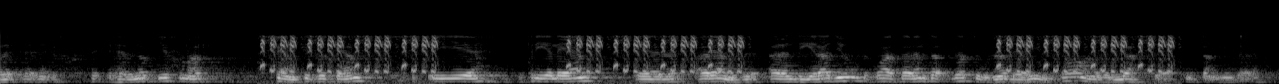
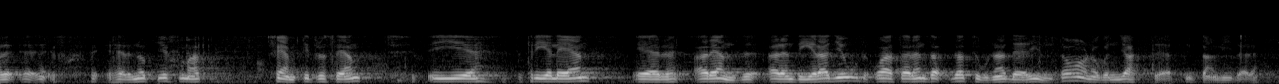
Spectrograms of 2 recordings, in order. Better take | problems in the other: second | background sound (Bird); 7 dB below the speech // room echo; dies away in 0.4 s

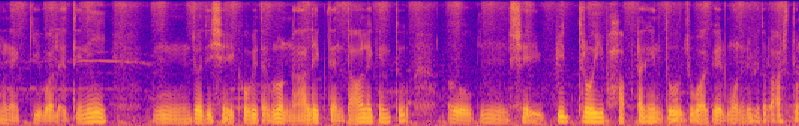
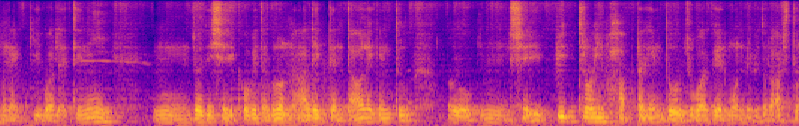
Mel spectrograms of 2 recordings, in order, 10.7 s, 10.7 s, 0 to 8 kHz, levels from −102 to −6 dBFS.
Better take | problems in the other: first | noise reduction (neural separator model SepFormer DNS4)

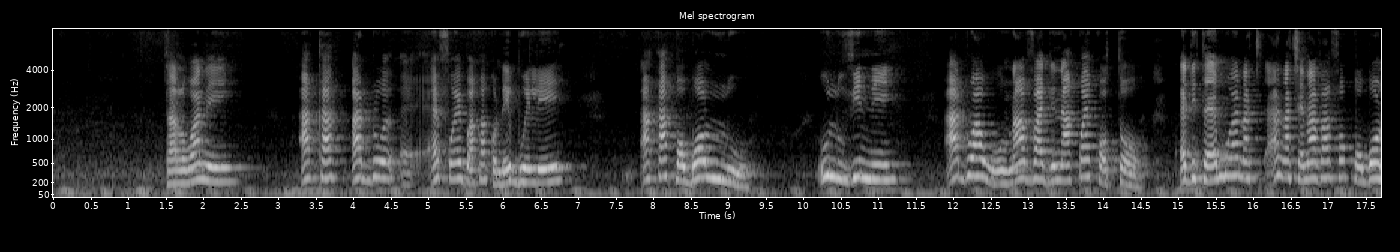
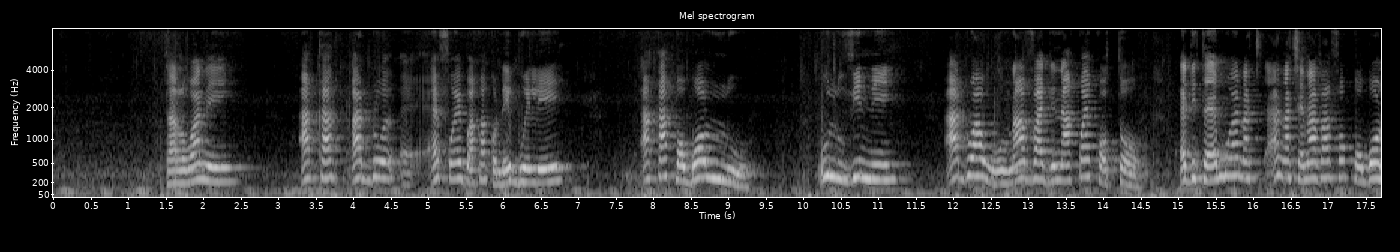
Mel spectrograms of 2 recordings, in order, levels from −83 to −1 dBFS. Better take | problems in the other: first | background sound (Wind); 19 dB below the speech

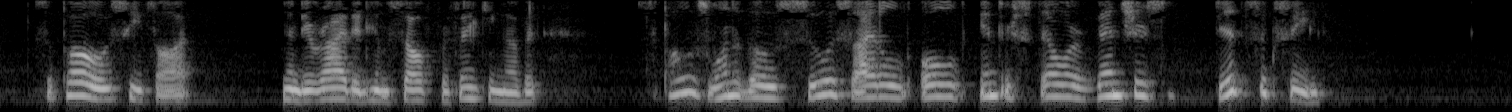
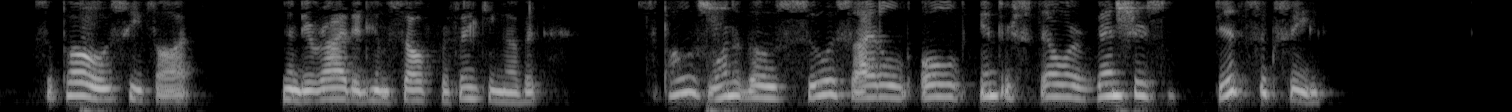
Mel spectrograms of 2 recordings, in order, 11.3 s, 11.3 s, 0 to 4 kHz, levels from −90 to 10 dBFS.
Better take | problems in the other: first | noise reduction (neural mask model Resemble Enhance denoiser)

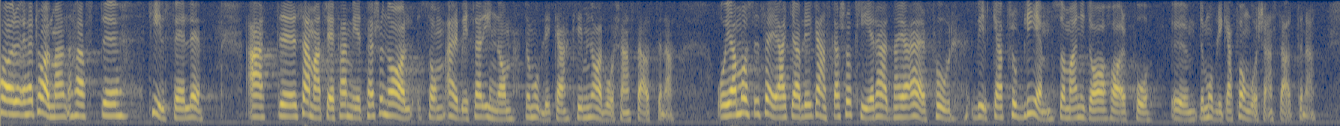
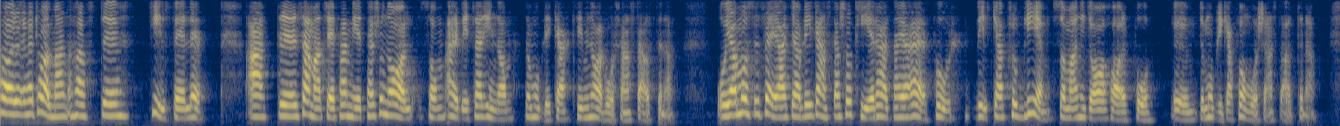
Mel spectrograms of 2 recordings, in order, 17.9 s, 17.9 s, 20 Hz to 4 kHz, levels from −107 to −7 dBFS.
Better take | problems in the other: first | noise reduction (neural mask model DeepFilterNet 3)

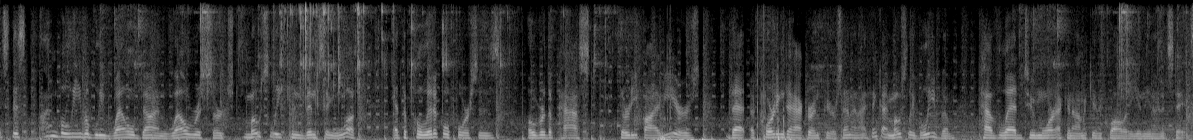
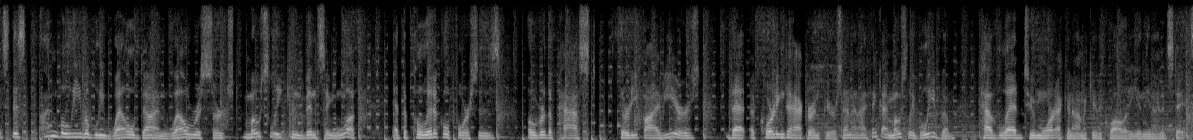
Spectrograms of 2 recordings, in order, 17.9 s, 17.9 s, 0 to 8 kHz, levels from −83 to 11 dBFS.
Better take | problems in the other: second | background sound (Keys jangling); 7 dB below the speech

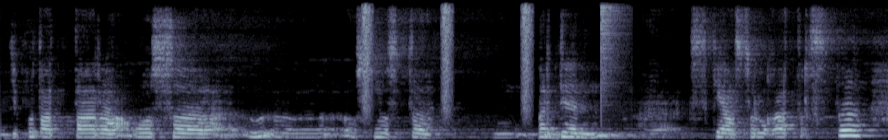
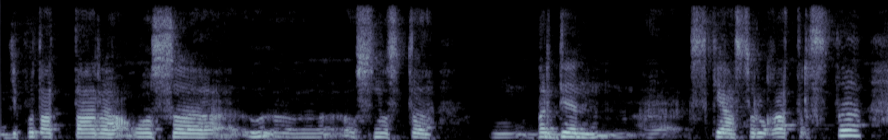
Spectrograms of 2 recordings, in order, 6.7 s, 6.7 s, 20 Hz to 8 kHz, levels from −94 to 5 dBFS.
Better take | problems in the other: second | background sound (Rattle (instrument)); 12 dB below the speech // room echo; dies away in 1.6 s

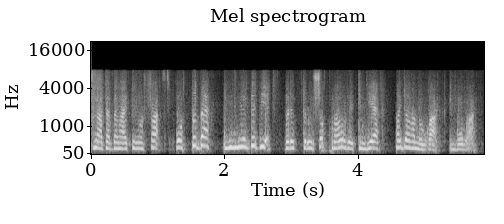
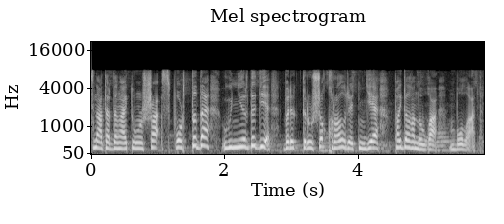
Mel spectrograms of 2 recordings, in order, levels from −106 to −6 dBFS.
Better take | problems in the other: second | noise reduction (neural mask model RNNoise)

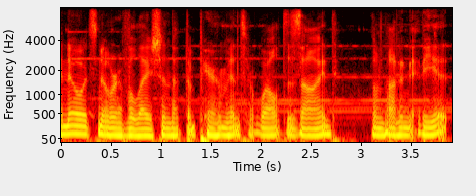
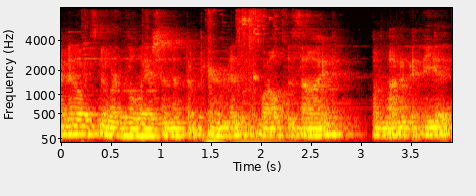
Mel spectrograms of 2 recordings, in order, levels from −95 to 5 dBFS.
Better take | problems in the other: first | noise reduction (neural separator model SepFormer DNS4)

